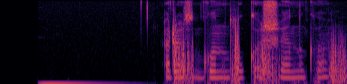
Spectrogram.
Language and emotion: Russian, neutral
